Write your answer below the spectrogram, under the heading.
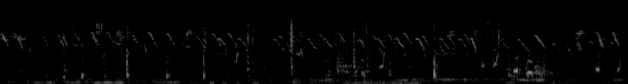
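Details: Many grey francolin chicks, of the dakhni type, peeping during feeding: fast runs of thin, high, falling chirps repeated in quick overlapping series, fairly soft, with a low hum underneath.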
